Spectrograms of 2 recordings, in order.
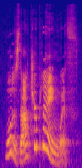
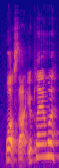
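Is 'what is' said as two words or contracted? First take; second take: two words; contracted. First: It says 'what is' as two separate words. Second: It says 'what is' contracted into 'what's'. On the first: The speaker is talking to a young child. "we use clearer, more distinct pronunciation" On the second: The speaker is talking in an ordinary way. "rather than"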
